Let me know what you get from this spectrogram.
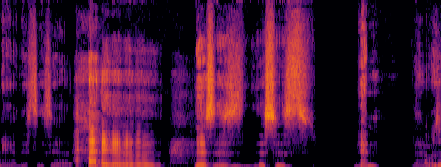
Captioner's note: Michael laughs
